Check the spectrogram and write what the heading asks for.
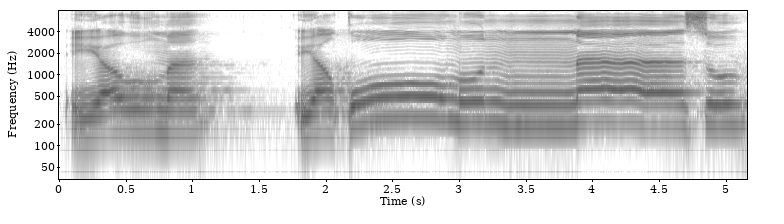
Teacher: قاف کی آواز پر ہوگی، یہاں پر نون مشدد ہے، اس میں غنہ کریں گے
